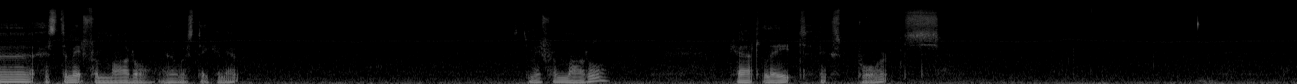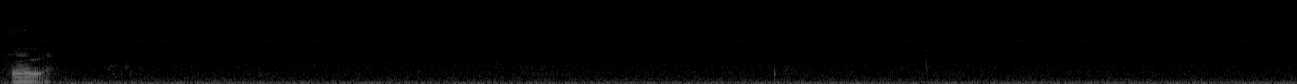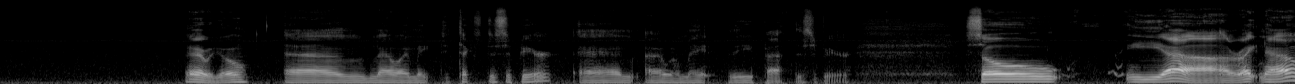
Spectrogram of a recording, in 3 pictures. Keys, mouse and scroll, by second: 3.9 click, 9.1-20.8 drag, 22.3-26.8 drag, 30.5 click, 34.0 click, 34.8-38.8 middle drag.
